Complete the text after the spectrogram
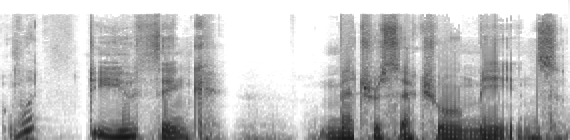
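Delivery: very slow, spaced-out question; slow, careful probing. Retold or imitated. Checking what friend thinks it means, slow and wary. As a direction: weigh each word warily.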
